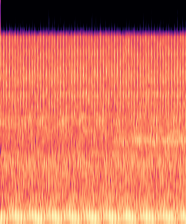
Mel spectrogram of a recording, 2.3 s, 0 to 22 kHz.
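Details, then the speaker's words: Honda 2200 generator at 13.1 hours into an extended run powering an RV air conditioner: smooth, even engine drone with a low steady pulse, no knocking or surging; normal running under load. "this is it this is all the noise that it makes"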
